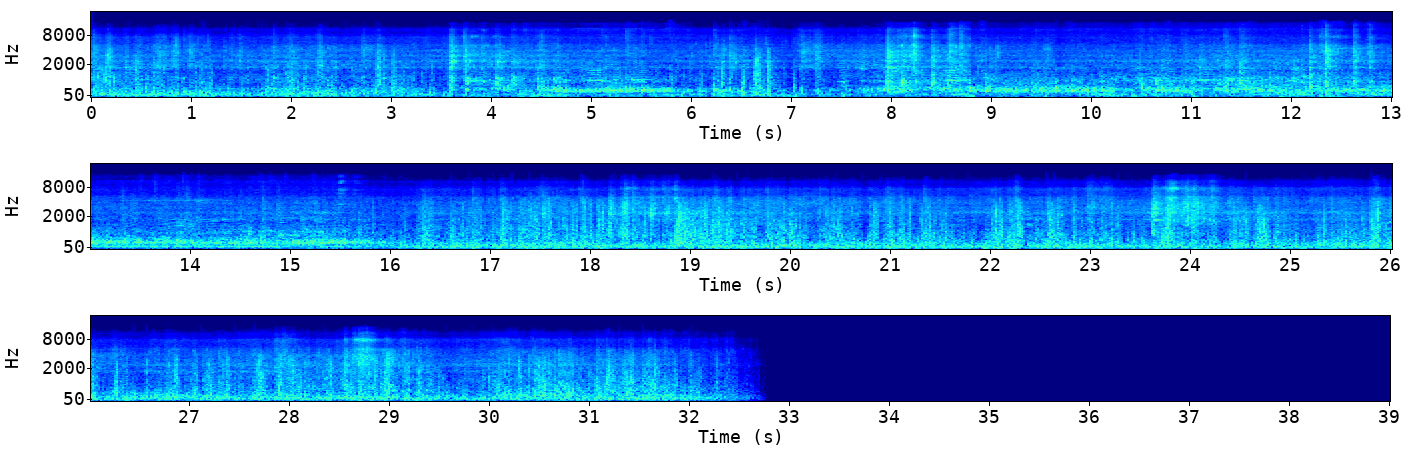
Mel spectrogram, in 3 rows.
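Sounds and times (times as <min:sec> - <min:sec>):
train wheels clacking over rail joints: 0:00.0 - 0:15.8, 0:21.2 - 0:24.8, 0:27.4 - 0:29.3
train carriage rumble: 0:00.0 - 0:32.8.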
